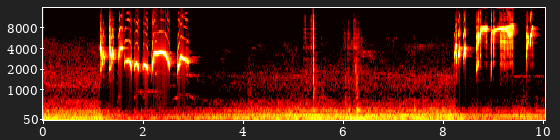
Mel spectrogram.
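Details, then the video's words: Orange-headed thrush in full song with a coarse voice, used as a lure to get other birds singing: two bursts of rich, varied, high whistled phrases separated by a quiet pause with low background rumble. "Pancingan ANIS MERAH Gacor Suara Kasar"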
